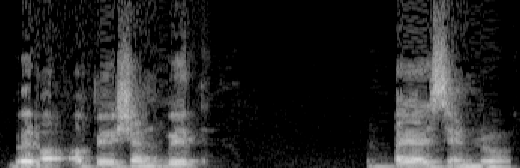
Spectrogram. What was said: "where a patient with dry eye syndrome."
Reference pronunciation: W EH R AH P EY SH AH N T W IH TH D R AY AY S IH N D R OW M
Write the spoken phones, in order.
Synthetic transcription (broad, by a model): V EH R AH P EY SH AH N T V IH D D AY AY S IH N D R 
